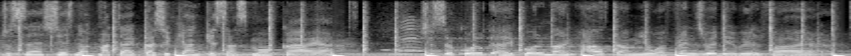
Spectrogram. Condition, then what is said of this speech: None; typical speech.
